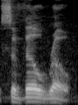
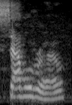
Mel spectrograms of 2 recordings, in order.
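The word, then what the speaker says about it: Savile Row: What is your connection to Seville Row in London? That's a good question. Um, thank you. It's it's Savo Row is how they pronounce it.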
